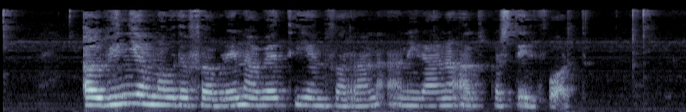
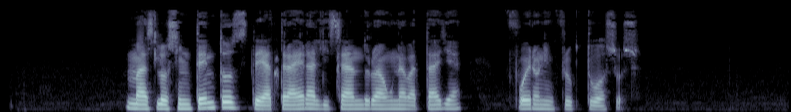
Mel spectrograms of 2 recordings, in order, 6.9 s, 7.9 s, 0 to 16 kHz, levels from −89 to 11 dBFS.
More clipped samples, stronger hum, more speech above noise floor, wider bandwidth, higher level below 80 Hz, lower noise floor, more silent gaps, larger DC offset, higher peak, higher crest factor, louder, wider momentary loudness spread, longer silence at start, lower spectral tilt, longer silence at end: neither; neither; second, 37 dB vs 54 dB; about the same, 11.5 kHz vs 11.5 kHz; about the same, -68 dBFS vs -68 dBFS; second, -59 dBFS vs -73 dBFS; neither; neither; second, -4 dBFS vs 0 dBFS; about the same, 20 dB vs 22 dB; second, -23 LUFS vs -20 LUFS; first, 20 LU vs 12 LU; second, 0.05 s vs 1.25 s; second, -3.5 dB/octave vs -6 dB/octave; second, 0.35 s vs 1.55 s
